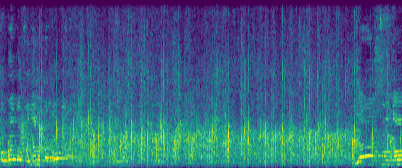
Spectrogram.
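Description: A church congregation applauds loudly and steadily, dense clapping filling the space, with voices rising briefly at the start and end.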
